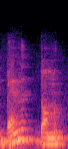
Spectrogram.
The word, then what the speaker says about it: będą: Na zgłoskę ę, piszemy ę, ale wymawiamy en, en. Piszemy będą, a wymawiamy będą.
